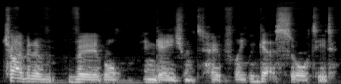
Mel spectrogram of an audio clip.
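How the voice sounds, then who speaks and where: A middle-aged man, a police officer recounting a night shift in a documentary interview, in a steady, matter-of-fact way. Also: medium pitch, quick pace, loud music behind the voice, poor audio.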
